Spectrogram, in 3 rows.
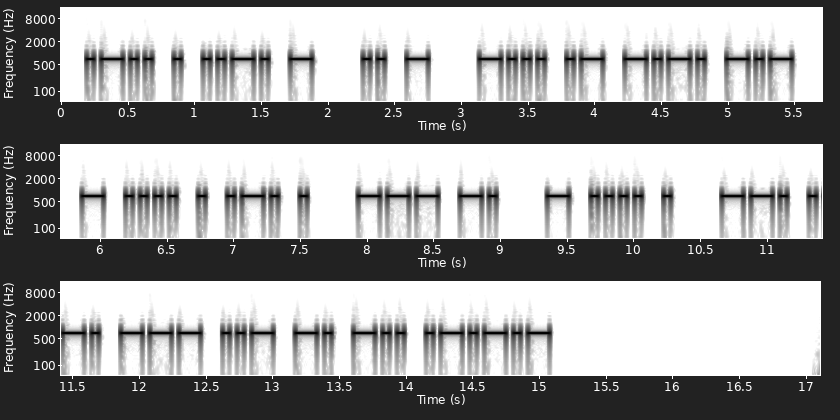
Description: Morse code, heard as a keyed tone, about 22 wpm, 700 Hz. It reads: LEFT IT BACK THERE ON THE GROUND.
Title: Sentences from Top 1000 Words - Review Part 2 - 22wpm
